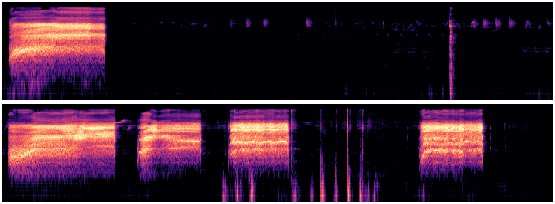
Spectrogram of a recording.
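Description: A young bird of prey giving five loud, drawn-out screeching calls, the food-begging of a young raptor being hand-fed: one of about two seconds at the start, then four shorter ones from about eleven to twenty-one seconds in. A few sharp knocks fall between the later calls.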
